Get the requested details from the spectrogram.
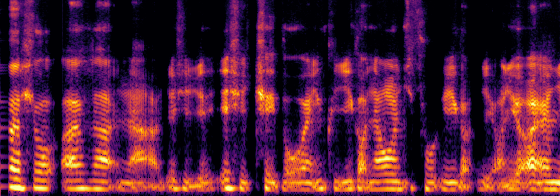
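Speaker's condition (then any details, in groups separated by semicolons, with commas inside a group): Cerebral palsy; affects whole body; cramps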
